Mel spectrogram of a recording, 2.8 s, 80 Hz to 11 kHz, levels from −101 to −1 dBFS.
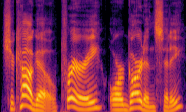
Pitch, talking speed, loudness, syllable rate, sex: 175 Hz, 105 wpm, -17 LUFS, 3.9 syllables/s, male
